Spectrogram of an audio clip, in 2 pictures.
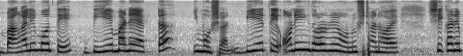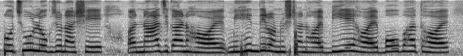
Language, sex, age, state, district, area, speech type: Bengali, female, 18-30, West Bengal, Jhargram, rural, spontaneous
